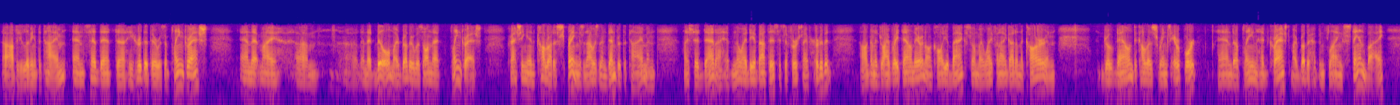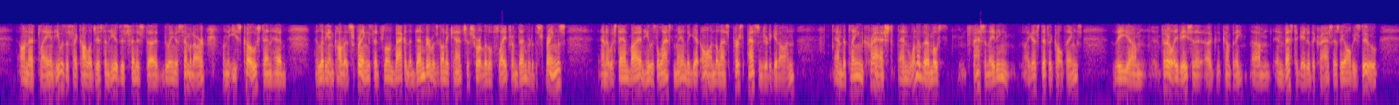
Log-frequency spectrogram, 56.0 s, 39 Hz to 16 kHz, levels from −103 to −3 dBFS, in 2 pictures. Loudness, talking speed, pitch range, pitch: -31 LUFS, 205 wpm, 80-90 Hz, 80 Hz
